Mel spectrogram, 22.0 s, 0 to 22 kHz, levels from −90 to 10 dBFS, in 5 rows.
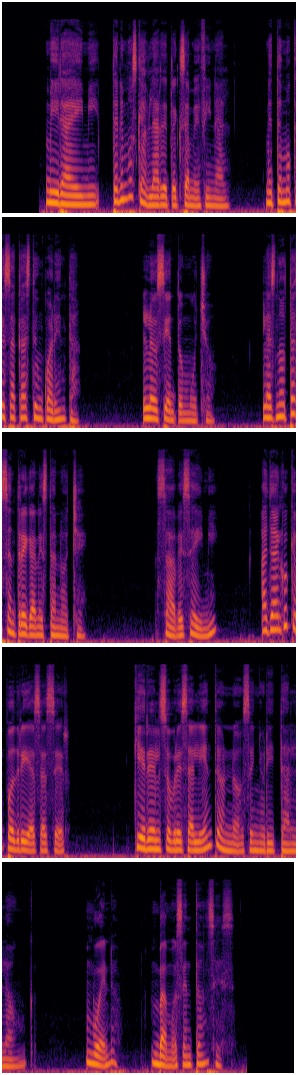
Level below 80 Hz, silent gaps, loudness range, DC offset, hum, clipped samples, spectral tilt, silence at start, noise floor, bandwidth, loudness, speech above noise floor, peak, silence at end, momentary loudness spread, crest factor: -36 dBFS; none; 4 LU; under 0.1%; none; under 0.1%; -6 dB/octave; 0.6 s; -89 dBFS; 15.5 kHz; -22 LUFS; 68 dB; -4 dBFS; 0.75 s; 13 LU; 20 dB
